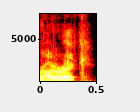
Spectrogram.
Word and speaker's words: Roderick: It'll be three. Well, if no one says it like that, though. Roick. Roderick. Yeah, that's how you're meant to say it. Roderick. People say Rodri. No one says Roderick cuz no one's called Roderick.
